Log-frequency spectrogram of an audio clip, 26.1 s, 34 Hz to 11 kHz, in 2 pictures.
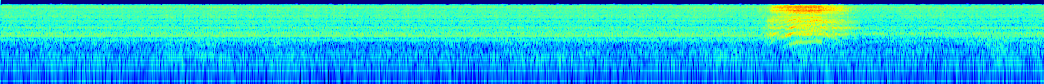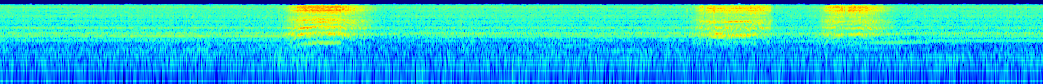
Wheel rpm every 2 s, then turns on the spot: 0, 0, 0, 0, 30, 20, 0, 0, 40, 0, 20, 50, 0.
none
